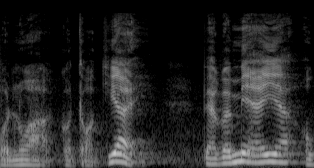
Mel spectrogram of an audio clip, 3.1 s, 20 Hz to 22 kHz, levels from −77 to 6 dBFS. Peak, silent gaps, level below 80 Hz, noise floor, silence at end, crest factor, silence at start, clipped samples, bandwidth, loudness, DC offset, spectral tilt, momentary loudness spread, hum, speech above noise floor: -6 dBFS; none; -64 dBFS; -51 dBFS; 0 s; 20 dB; 0 s; under 0.1%; 16 kHz; -24 LUFS; under 0.1%; -5 dB/octave; 15 LU; none; 26 dB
